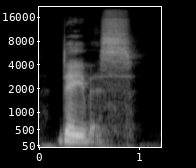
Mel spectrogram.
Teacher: Vis. You just go from the V to the voiceless S at the end.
